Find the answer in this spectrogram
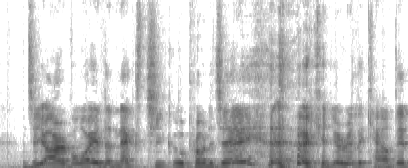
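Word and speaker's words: protégé: When we call them Chiku proteges, we're not calling them prodigies. In case anyone doesn't know what that word is spelled. Protege. Both of the E's have the accent. That's why it's pronounced like that.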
